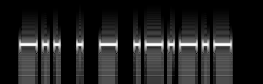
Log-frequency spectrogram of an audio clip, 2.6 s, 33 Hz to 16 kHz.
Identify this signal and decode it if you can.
Morse code, heard as a keyed tone, about 21 wpm, 600 Hz. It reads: DET.
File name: Ferie QRS 21wpm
